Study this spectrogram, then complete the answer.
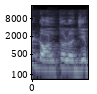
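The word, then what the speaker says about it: odontology: इसकी स्पेलिंग ओम से आती है, लेकिन इसको हम जो बोलते हैं ना, जब प्रोनाउंसिएशन करते हैं तो सिंपल डोंटोलॉजी बोलते हैं।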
